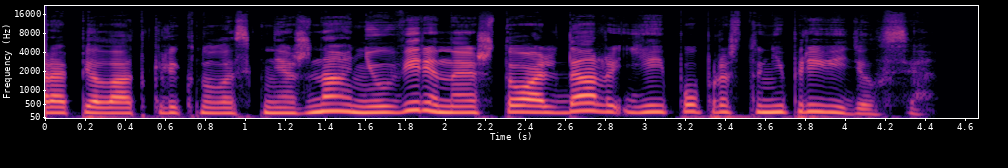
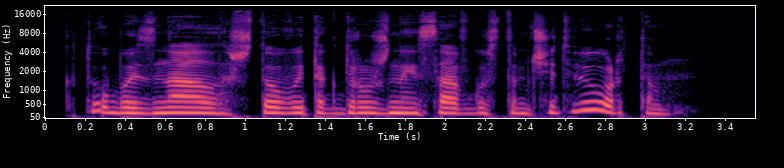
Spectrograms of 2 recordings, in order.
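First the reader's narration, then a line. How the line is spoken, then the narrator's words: Muttering king. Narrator (Russian): пробормотал король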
